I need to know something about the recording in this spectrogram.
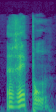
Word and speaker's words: réponds: Je réponds. Alright, so the funny thing is that you've got to write this DS, but of course, as usual in French, you don't pronounce it, okay?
